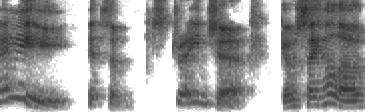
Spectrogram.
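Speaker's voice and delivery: happy sing-song voice. Showing a dog owner what to say to the dog as a stranger approaches, happy voice. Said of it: "in a happy voice".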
